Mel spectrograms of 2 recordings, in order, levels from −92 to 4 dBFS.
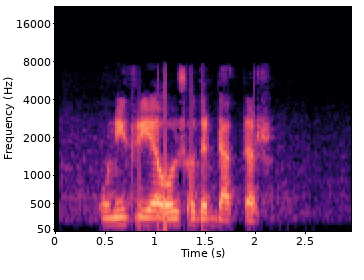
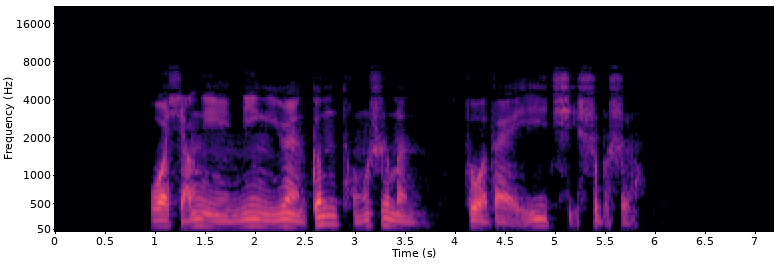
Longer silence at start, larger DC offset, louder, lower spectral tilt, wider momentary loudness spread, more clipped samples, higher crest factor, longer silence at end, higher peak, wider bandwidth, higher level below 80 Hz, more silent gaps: second, 0.45 s vs 0.95 s; neither; first, -15 LUFS vs -37 LUFS; about the same, -4 dB/octave vs -4 dB/octave; about the same, 13 LU vs 12 LU; neither; about the same, 18 dB vs 22 dB; second, 0.85 s vs 1.35 s; first, 0 dBFS vs -18 dBFS; about the same, 7.6 kHz vs 7.4 kHz; first, -50 dBFS vs -78 dBFS; second, none vs 3.98-4.08 s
